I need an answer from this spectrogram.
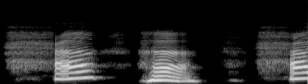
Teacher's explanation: ini makhrajnya ialah Alha halqum ataupun kerongkong iaitu di tengah kerongkong di tengah kerongkong kita tekan suara di tengah kerongkong dan bunyikan ha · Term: ha dada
